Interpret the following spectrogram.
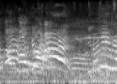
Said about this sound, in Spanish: ¡Eh! niños jugando en la calle. ¿Tú los ves?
